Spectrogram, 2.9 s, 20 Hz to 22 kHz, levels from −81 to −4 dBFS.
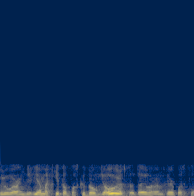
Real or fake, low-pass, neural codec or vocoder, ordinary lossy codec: fake; 3.6 kHz; codec, 24 kHz, 0.9 kbps, WavTokenizer, small release; AAC, 16 kbps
